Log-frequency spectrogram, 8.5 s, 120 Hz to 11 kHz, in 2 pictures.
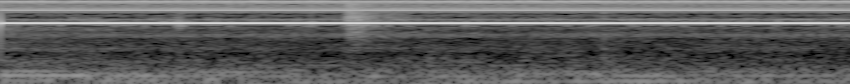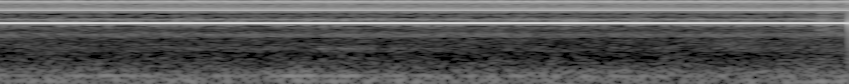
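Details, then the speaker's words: EZGO Express S4 golf cart OEM reverse alarm speaker, taped over, tested on a sound meter against 38–40 dB ambient. A piercing, steady high-pitched tone over a faint low hum settles around 63 dB, loud at night; normal reverse alarm. "looks like 63 is where it's going to balance out at that's pretty loud especially late at night"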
